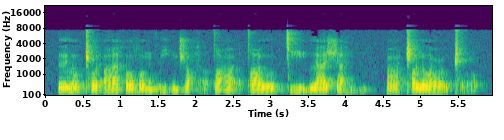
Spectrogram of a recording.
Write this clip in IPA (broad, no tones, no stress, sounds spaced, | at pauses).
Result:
ə l ɔ ǁ ɔ ɾ a̰ ʕ a h ɔ v ɔ ŋ ɡ o̰ j ḭ n d͡ʒ ɒ h a̰ tˤ a ʕ ḭ tˤ o | ǀ i ɾ ḭ l a ʃ a ɦ ḭ | ʕ ə̰ ǁ ɒ l ɔ ʕ o̰ ǁ ɔ̰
